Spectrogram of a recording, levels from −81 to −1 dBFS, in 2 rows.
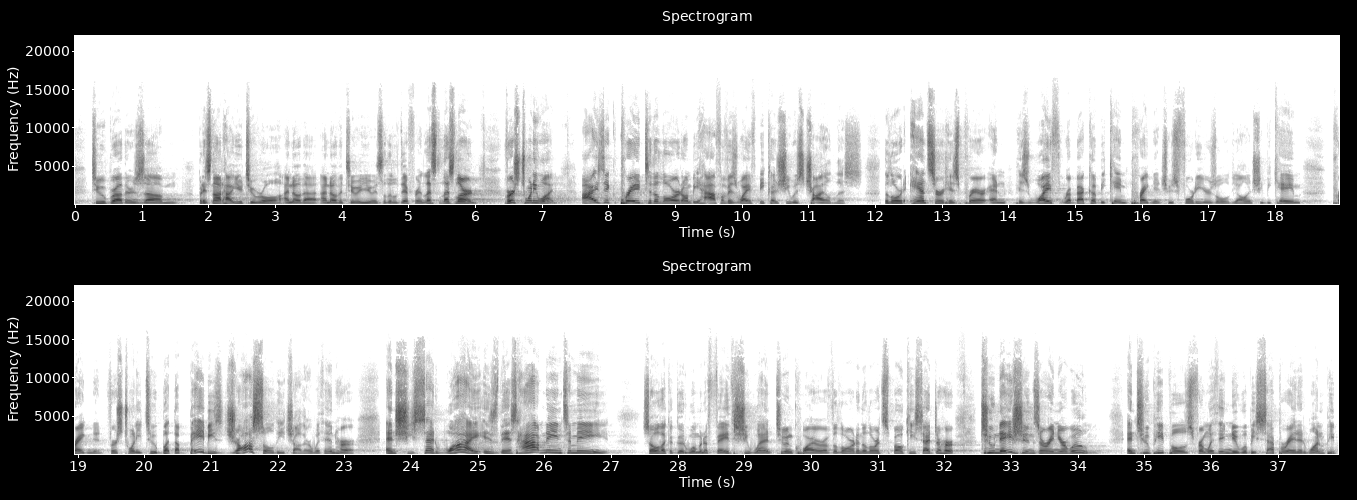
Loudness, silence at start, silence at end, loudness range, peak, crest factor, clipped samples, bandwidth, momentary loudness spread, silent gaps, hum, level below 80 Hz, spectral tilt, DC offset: -31 LUFS; 0 s; 0.05 s; 4 LU; -10 dBFS; 22 dB; under 0.1%; 16 kHz; 12 LU; none; none; -70 dBFS; -3 dB/octave; under 0.1%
